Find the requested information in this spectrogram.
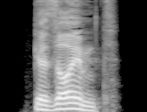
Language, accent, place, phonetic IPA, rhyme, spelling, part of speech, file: German, Germany, Berlin, [ɡəˈzɔɪ̯mt], -ɔɪ̯mt, gesäumt, adjective / verb, De-gesäumt.ogg
- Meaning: past participle of säumen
